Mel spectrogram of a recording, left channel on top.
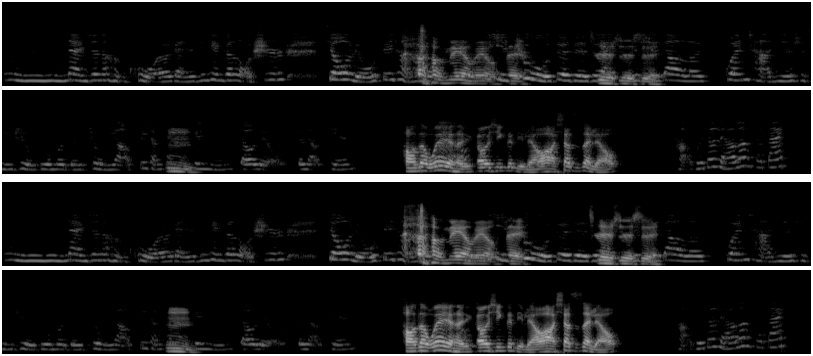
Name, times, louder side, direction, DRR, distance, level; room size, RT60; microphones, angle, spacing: voice 1, 0.0-11.6 12.4-12.8 14.8-15.9, left 1 dB, 30° left, 0.7 m, -45 dB
voice 2, 4.1-5.2 6.0-6.5 9.7-10.0 12.1-14.2, right 4 dB, 65° right, 0.5 m, -32 dB
3.3 x 2.3 x 3.6 m
head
